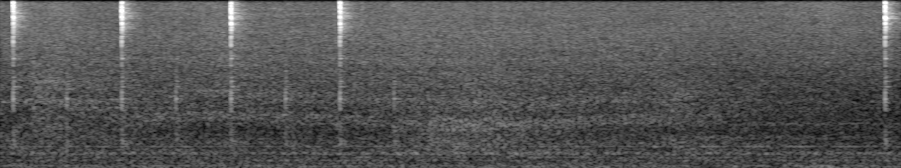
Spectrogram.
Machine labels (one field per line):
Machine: valve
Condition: normal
